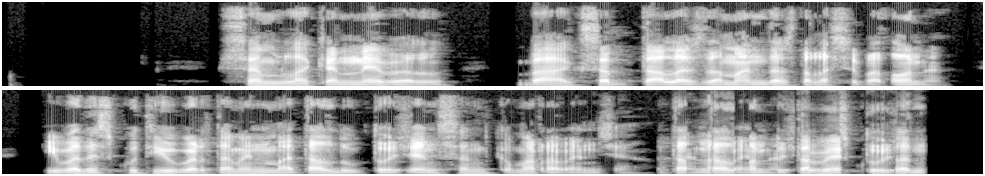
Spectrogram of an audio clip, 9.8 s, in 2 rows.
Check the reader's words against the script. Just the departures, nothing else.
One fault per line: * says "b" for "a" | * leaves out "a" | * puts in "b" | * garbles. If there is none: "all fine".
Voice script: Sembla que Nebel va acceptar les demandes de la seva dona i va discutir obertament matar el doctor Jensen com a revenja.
* garbles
